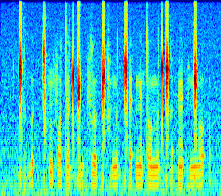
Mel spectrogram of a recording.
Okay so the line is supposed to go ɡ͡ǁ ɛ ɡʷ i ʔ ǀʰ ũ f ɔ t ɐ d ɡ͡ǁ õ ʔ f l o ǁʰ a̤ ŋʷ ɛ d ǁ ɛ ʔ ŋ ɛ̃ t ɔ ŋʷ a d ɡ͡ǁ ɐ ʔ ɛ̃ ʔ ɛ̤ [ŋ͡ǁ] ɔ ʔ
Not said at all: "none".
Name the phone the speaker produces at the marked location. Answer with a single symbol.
ŋ͡ǁ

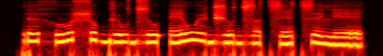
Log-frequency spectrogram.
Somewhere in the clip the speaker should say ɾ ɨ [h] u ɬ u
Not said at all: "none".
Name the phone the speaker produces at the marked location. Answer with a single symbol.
h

